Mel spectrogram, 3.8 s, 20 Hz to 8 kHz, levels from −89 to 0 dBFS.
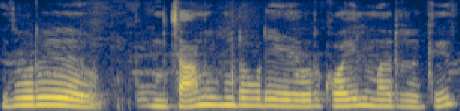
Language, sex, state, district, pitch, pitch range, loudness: Tamil, male, Tamil Nadu, Kanyakumari, 175 Hz, 165-190 Hz, -15 LUFS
